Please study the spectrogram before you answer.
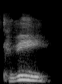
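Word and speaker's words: כוי: So if he made all his animals hektish, both wild and domesticated, that means he also is makdish a koi. Some pronounce it as kvi, right?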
